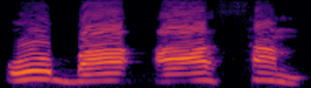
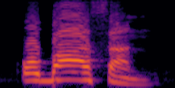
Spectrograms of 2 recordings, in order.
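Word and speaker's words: おばあさん: এখানে আয়ের উচ্চারণ করা, যেমন ও বা আ সান, এটা বলা লাগবে না, কি কি বলতে হবে? ও বা সান, ও বা। তাহলে ওবাসান, ওবাসান মানে আন্ট, আর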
